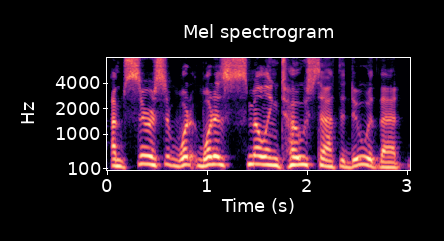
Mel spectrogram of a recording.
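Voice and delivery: high, insistent, confused question; baffled insistence. Real, not acted. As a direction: press for an answer, pitched high. Still baffled, insisting on an answer.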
